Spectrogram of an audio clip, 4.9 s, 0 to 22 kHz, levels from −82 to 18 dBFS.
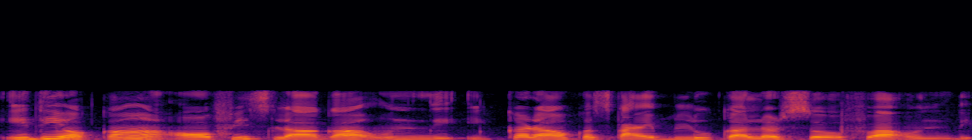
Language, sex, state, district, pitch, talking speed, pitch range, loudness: Telugu, female, Andhra Pradesh, Sri Satya Sai, 195 Hz, 150 wpm, 175-220 Hz, -16 LUFS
